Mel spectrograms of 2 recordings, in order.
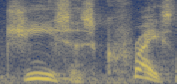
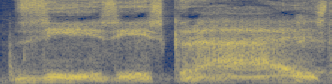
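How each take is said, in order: First: Said in the usual way. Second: Put-on low, very slow Greek-accented oath; scary Greek dad, deep and stretched; dad's Greek accent. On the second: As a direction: drag it out like a mad Greek father. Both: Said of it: "this is the way he would say it".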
